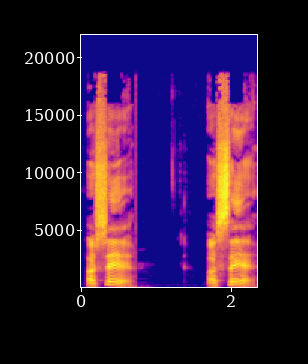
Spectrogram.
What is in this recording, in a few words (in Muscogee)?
"vsi", muscogee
